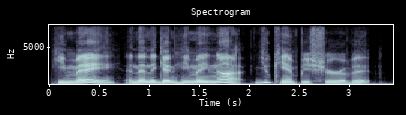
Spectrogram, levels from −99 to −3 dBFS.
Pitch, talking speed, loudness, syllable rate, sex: 150 Hz, 245 wpm, -15 LUFS, 5.0 syllables/s, male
